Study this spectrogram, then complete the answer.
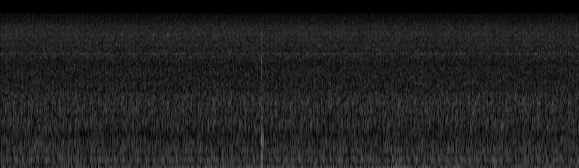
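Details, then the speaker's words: Car engine idling during fuel injector cleaning: a ticking "tuck tuck" heard at the start has gone; now a quiet, even idle with a steady hum; runs smoothly and healthy. "now you you notice the noise of the engine is getting smoother and smoother when we started we can hear the tuck tck tck tuck tuck but now it's a smooth noise"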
